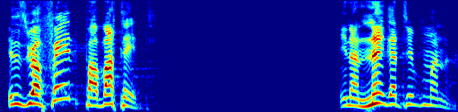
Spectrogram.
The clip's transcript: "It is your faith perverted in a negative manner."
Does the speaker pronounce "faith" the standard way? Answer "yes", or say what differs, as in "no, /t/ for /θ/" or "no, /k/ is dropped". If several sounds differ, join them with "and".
yes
